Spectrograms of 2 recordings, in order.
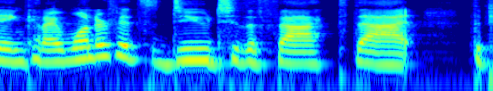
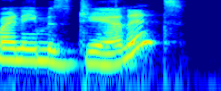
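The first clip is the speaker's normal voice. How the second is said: Canadian upspeak with question-like rising tune. The speaker demonstrates the canadian upspeak they were told to get rid of: canadian upspeak. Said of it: "your Canadian upspeak".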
